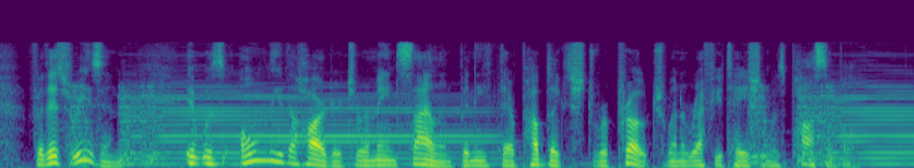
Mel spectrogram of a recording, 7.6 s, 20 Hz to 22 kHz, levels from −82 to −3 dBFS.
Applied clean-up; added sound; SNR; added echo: none; Bowed string instrument; 12 dB; none.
